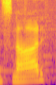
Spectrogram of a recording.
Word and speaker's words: Snod: My name is Snod. It rhymes with odd, and I'm out.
